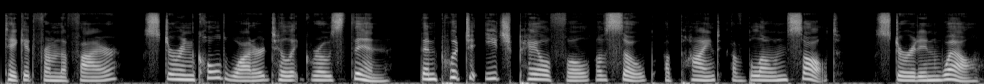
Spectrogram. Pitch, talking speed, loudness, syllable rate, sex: 200 Hz, 170 wpm, -18 LUFS, 3.5 syllables/s, female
